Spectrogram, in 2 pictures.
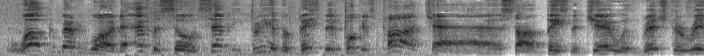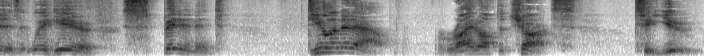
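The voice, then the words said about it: Radio DJ voice. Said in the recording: “it's my DJ voice.”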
